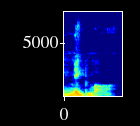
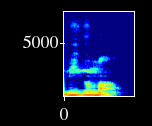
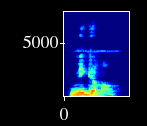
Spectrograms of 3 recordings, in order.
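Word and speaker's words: Mi'kmaw: not and uh, in our part of the world we we say we say migma. – Right. Uh, so there's the, the big thing to recognize there is there's two we're saying it incorrectly with two syllables. There's actually three. Migamau. Migamau. Right.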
